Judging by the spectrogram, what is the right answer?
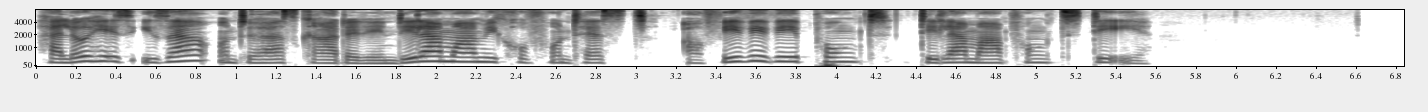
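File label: speech female; beyerdynamic tgx58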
